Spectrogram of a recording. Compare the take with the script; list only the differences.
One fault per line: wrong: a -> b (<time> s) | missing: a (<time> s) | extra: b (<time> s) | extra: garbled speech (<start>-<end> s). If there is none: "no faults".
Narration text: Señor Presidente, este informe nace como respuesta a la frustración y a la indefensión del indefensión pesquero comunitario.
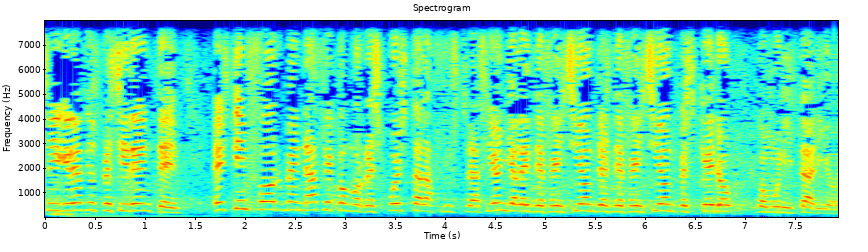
no faults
